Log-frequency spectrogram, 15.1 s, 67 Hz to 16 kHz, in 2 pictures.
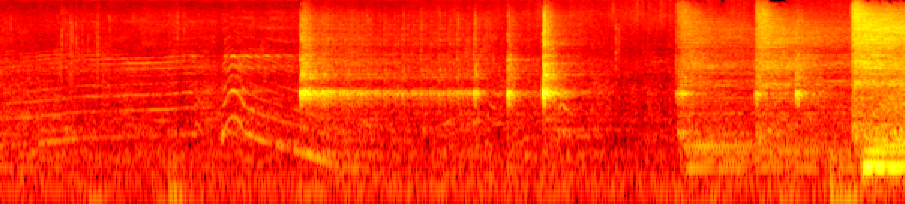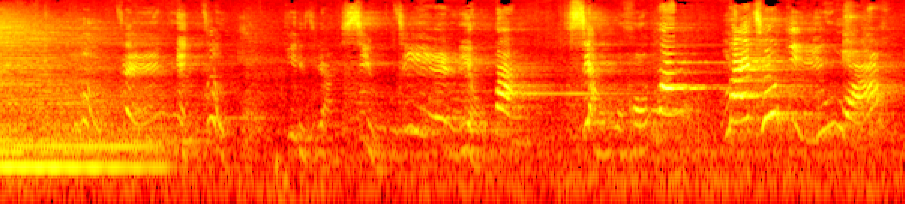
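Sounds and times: sharp percussion knocks: 5.7s - 9.3s.

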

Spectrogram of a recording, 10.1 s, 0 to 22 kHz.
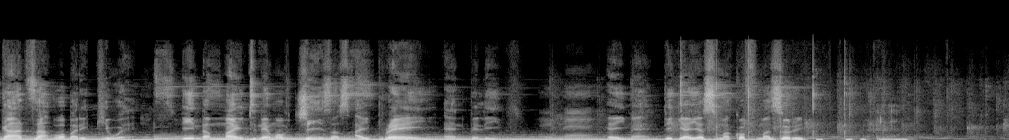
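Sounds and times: background music chord: 0.0s - 9.9s
hand claps: 5.5s - 10.0s.

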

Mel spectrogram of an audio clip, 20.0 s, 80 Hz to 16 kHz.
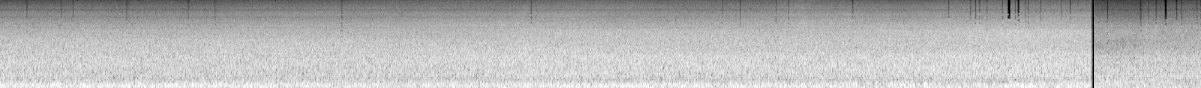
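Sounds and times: ocean surf breaking: 0.0s - 20.0s
wind on microphone: 0.0s - 20.0s.

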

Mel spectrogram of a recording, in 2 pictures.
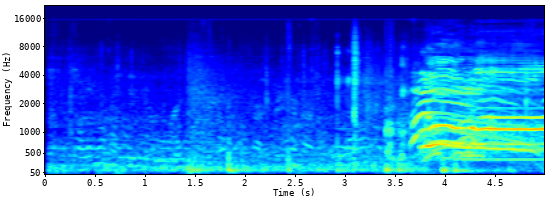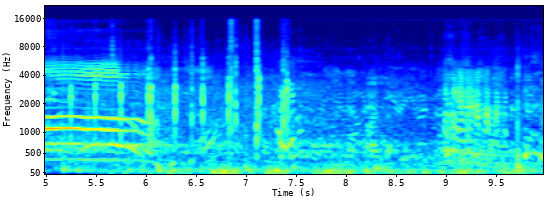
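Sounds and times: high-pitched cheering yell: 3.6s - 6.1s.

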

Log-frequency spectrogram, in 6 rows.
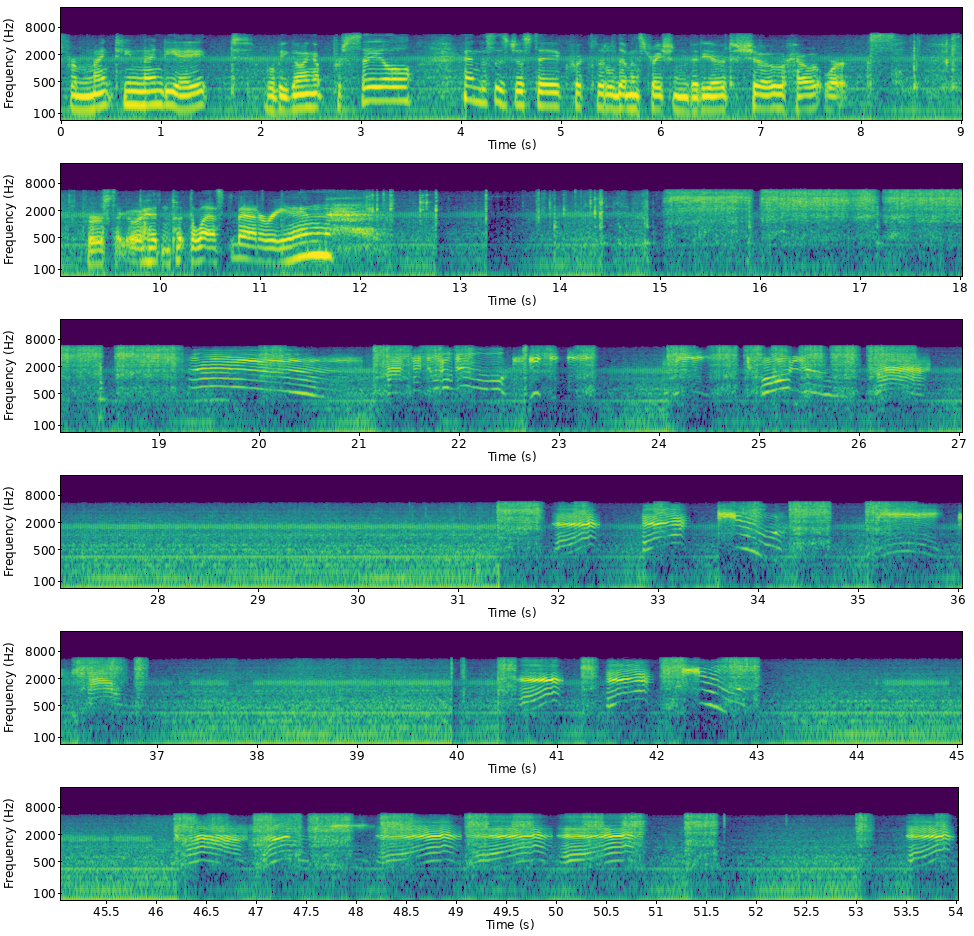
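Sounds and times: toy motor whirring: 15.0s - 23.4s, 24.0s - 26.8s, 31.4s - 37.0s, 40.0s - 43.1s, 46.2s - 51.7s, 53.0s - 54.0s
toy warbling electronic voice: 15.0s - 23.4s, 24.0s - 26.8s, 31.4s - 37.0s, 40.4s - 43.1s, 46.2s - 51.7s, 53.0s - 54.0s
toy clicks: 34.3s - 37.0s, 40.0s - 43.1s, 46.2s - 51.7s.

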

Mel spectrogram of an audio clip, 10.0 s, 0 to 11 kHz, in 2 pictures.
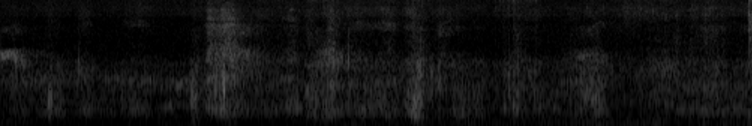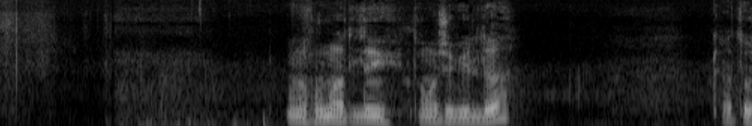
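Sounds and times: soft footsteps on loose soil: 0.0s - 9.5s.

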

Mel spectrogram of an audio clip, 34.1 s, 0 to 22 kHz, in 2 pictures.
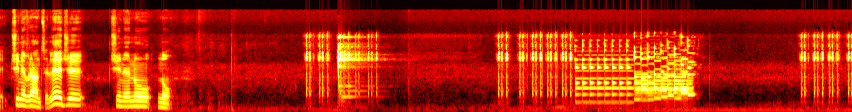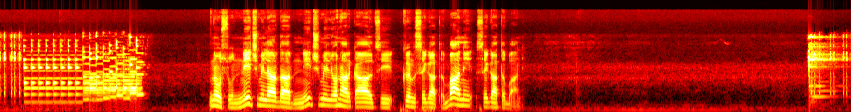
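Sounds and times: rapid clicks of spinning reels: 10.0s - 11.5s, 16.0s - 17.5s
electronic win jingle: 11.5s - 14.0s, 17.5s - 20.0s.

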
